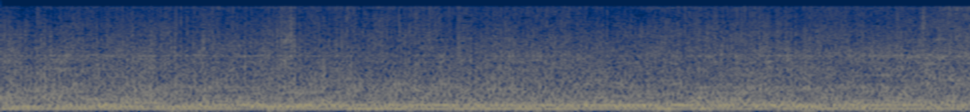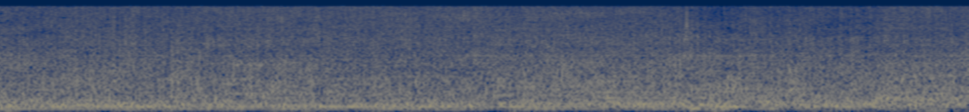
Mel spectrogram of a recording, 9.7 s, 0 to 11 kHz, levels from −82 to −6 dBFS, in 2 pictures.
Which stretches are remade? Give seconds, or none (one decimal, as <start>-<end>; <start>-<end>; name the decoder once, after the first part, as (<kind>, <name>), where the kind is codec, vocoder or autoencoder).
0.0-2.3 (codec, SNAC); 2.9-9.7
